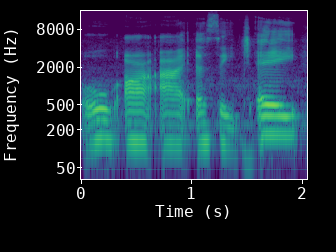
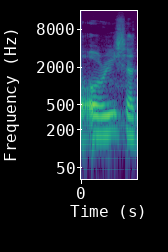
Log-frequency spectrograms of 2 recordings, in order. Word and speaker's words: orisha: O R I S H A for some people or O R I S A some people you pronounce the H whether it's there in the word or not.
